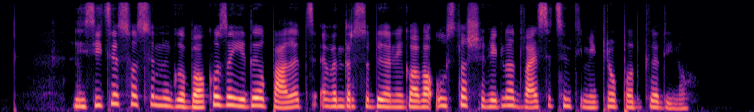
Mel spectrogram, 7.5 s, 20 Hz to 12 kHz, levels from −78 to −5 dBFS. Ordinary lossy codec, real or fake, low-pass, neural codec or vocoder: none; fake; 10.8 kHz; codec, 32 kHz, 1.9 kbps, SNAC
